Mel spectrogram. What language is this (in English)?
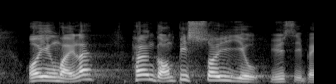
Cantonese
